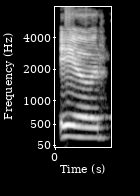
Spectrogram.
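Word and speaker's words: heir: एच एन आर an honest man honour honourable mention N एयर। बच्चे H silent है। एयर एयर मतलब वो इंसान जो इन्हहेरिट करता है।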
